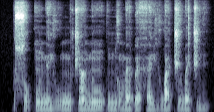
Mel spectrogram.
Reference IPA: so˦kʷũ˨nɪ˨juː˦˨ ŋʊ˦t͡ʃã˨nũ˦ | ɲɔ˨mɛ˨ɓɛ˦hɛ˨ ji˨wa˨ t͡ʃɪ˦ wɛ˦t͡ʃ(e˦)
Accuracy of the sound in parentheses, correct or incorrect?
incorrect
